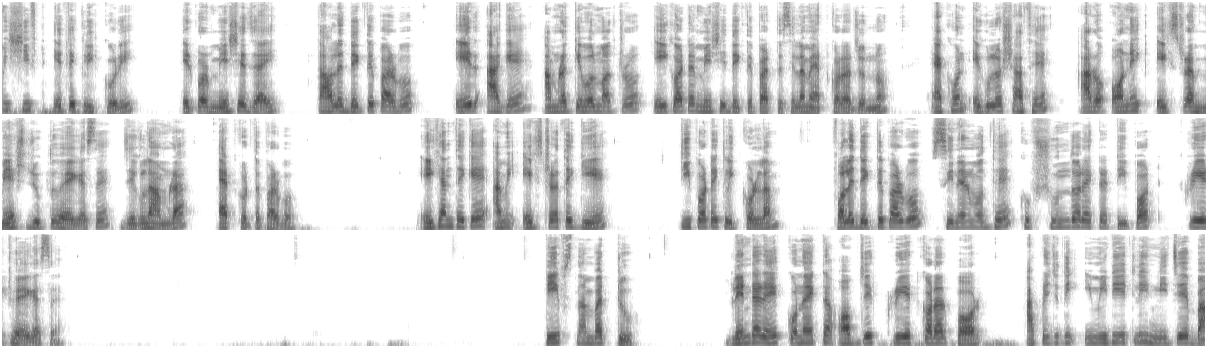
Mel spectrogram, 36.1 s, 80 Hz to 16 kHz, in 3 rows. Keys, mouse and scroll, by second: 0.7 shift+a, 20.2-20.5 scroll down 1, 20.5-23.5 middle drag, 31.4 shift+a.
